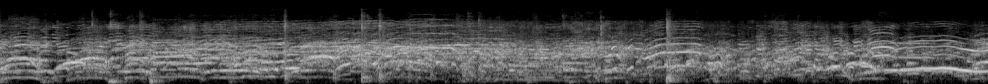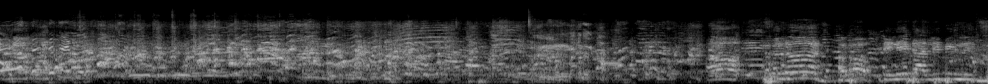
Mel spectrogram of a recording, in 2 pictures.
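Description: A crowd of people talk, shout and laugh loudly nearby.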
